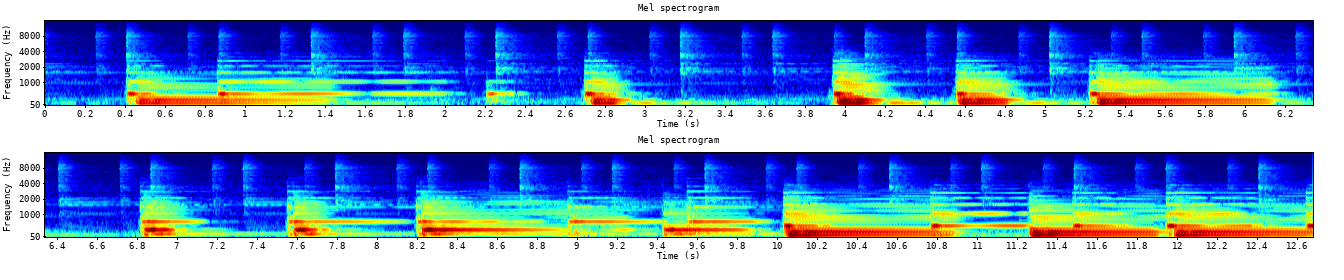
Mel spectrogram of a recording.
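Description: Grand piano playing a blues progression. Chords are struck in the low and middle register and left to ring and fade, with quicker, lighter notes in between.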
